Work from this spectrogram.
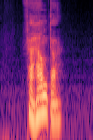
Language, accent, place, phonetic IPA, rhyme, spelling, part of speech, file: German, Germany, Berlin, [fɛɐ̯ˈhɛʁmtɐ], -ɛʁmtɐ, verhärmter, adjective, De-verhärmter.ogg
- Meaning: 1. comparative degree of verhärmt 2. inflection of verhärmt: strong/mixed nominative masculine singular 3. inflection of verhärmt: strong genitive/dative feminine singular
